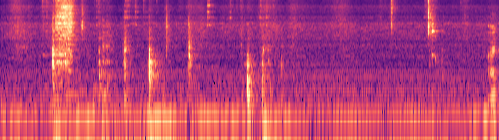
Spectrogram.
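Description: A kitchen knife chopping green beans on a board, a series of sharp, separate knocks at uneven intervals over a quiet room hum, close by and fairly soft.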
